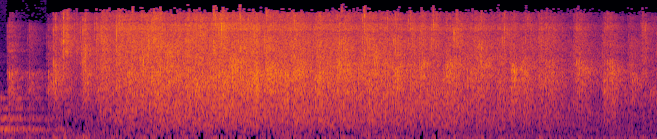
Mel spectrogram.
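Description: A crowd bursts into steady, dense applause, many hands clapping together in a continuous wash of sound that holds strong for several seconds before easing slightly at the end.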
